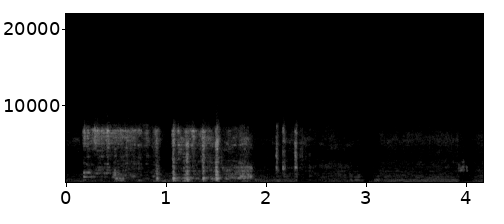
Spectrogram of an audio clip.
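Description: Shredded plastic bottle caps rattling and scraping as they are fed into an injection moulding machine's hopper, for about the first two seconds, followed by a few sharp clicks.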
